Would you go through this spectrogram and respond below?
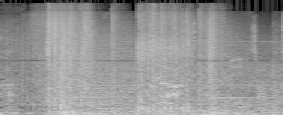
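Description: Video game gunfire rattles off in rapid bursts and heavy booms, loud and close, with a voice talking briefly over the shots.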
